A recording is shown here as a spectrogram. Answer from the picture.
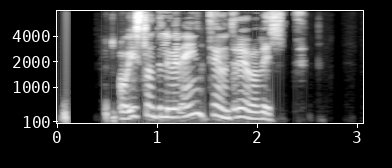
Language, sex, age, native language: Icelandic, female, 20-29, Icelandic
